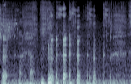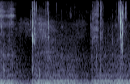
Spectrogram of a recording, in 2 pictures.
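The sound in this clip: Food topped with jalapeno jelly is chewed wetly and squishily, first in a quick run of bites and then in slower, fainter chewing.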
